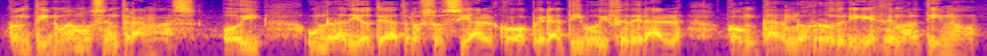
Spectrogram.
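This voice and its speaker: A man's voice: sits low, a little slow. A man reading scripted programme announcements as a radio announcer. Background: music.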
